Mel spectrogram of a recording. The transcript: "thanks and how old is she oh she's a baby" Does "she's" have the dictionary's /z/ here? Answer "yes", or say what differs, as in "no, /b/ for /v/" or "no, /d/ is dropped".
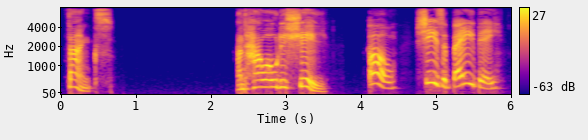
yes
